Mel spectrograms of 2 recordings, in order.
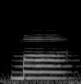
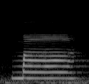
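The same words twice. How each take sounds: First: The pitch stays high and level. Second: The same.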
